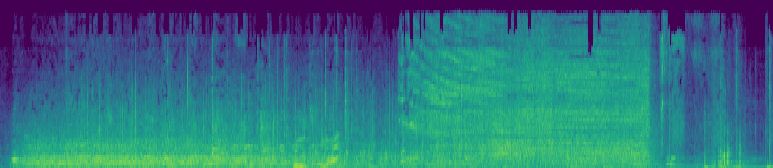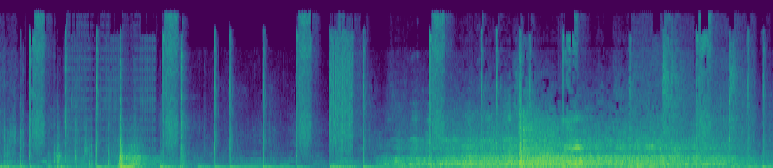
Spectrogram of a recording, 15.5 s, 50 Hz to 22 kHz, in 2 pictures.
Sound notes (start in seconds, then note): 0.0 laughter, applause; 4.0 helium hisses; 11.5 laughter; 12.9 pop!; 13.2 exclaims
